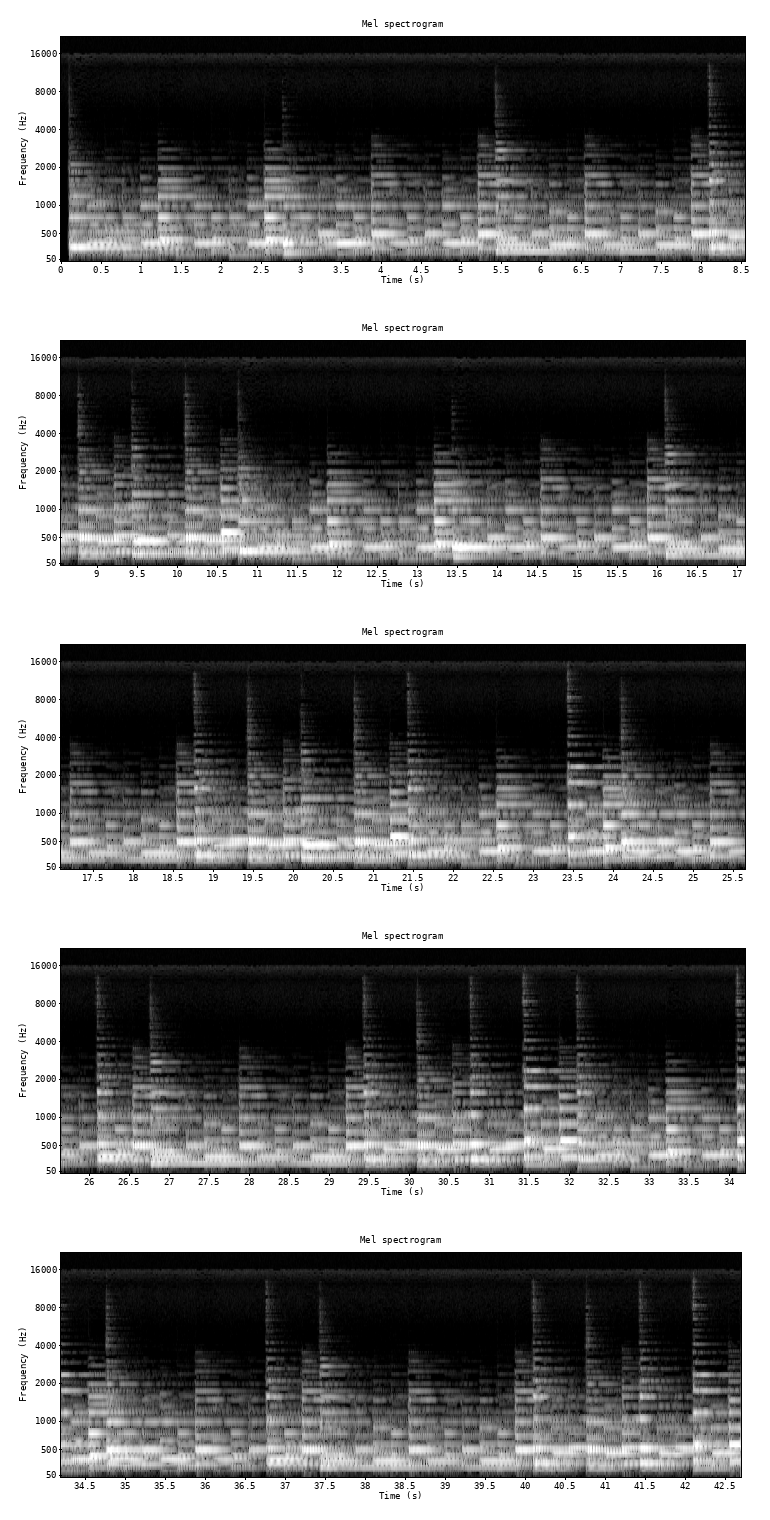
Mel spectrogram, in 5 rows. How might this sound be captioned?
Soft Piano Loop #1
A soft and calm piano loop featuring a melodic harp, suitable for calm moments.
harp, melodic, soft, piano, inspiring, calm, loop, warm, bright, chillout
